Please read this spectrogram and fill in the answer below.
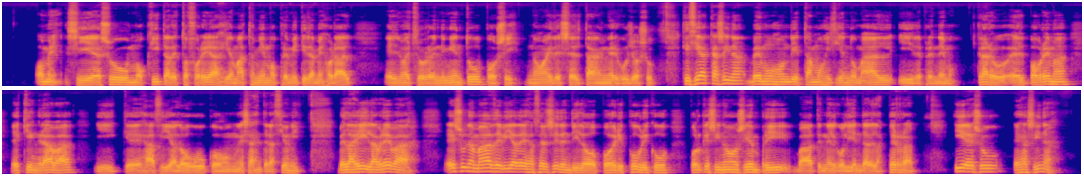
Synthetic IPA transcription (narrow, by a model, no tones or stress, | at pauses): o̞̰mḛsie̞sumo̞kʰit̪aðe̞ht̪ofo̞ɾe̞asiamaht̪ambje̞ŋemohpɾemit̪iðame̞ɦo̞ɾal | e̞lnwe̞st̪ɾure̞nd̪imjẽ̞nt̪upo̞sino̞ajðe̞se̞lt̪aŋeɾɣuʎo̞sukiθjakas̬inaβe̞muɦond̪ie̞ht̪amusiθje̞nd̪umaliðe̞pɾẽ̞nd̪e̞mṵh | kɾaɾue̞lpo̞βɾe̞ma | e̞hkje̞ŋɡɾaβ̞a | ikeeɦaθialo̞ɣ̞uko̞ŋe̞sahe̞nt̪e̞ɾa̰θjo̞nihbe̞lailaβɾe̞β̞a | e̞sunamaɦðe̞βiaðe̞saθe̞ɾsiðe̞nd̪ilo̞hpoe̞ɾihpuβ̞liku | po̞ɾke̞sino̞sje̞mpɾiβaːt̪e̞ne̞lɣo̞lje̞nd̪að̞e̞lahpe̞ra | ie̞sue̞sasina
